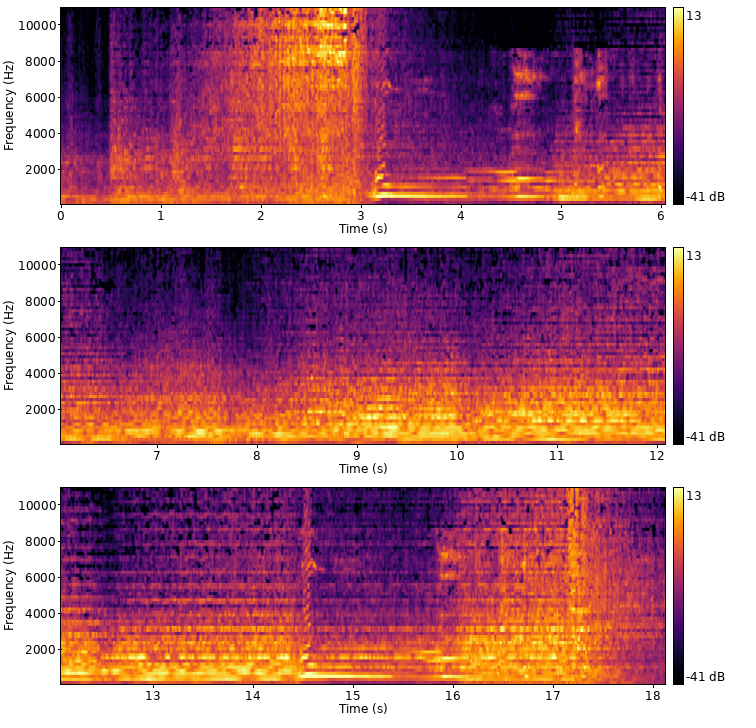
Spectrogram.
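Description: A loud, lively instrumental theme tune with bright, layered melody plays steadily throughout, punctuated by two sharp dog barks near the start and near the end; no one speaks.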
